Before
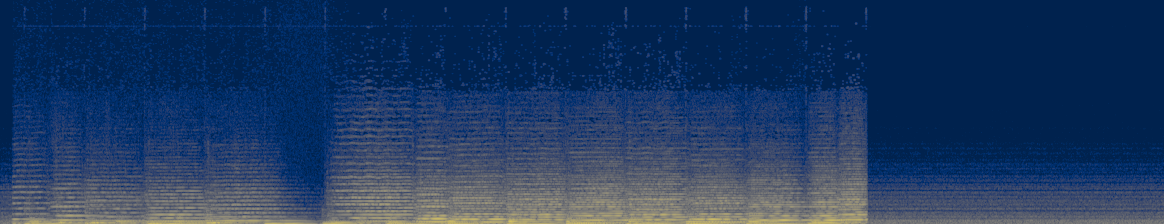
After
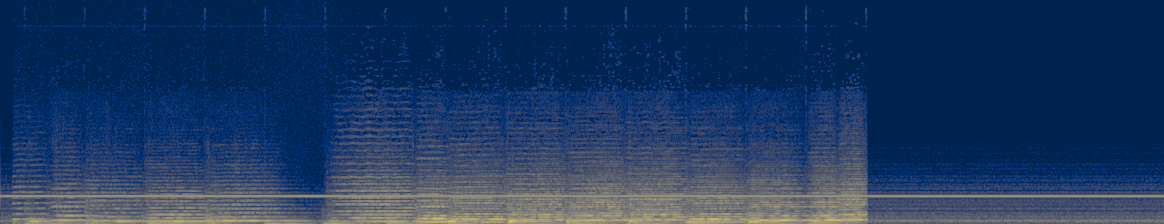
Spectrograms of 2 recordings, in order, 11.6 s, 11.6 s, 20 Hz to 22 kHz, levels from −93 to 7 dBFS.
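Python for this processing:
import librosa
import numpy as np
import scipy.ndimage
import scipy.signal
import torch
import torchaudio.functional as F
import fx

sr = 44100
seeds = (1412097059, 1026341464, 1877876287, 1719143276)

y = x + 10.0 ** (-30.0 / 20.0) * np.sin(2.0 * np.pi * 2800.0 * np.arange(len(x)) / sr)
y = fx.low_shelf_res(y, sr, hz=260.0, db=-7.5, q=3.0)
y = y * 10.0 ** (-1.5 / 20.0)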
